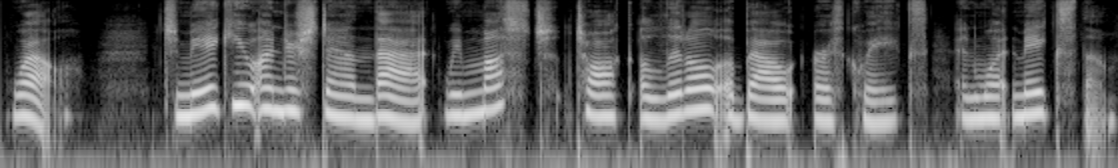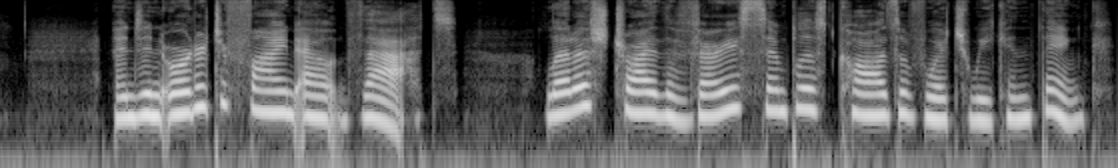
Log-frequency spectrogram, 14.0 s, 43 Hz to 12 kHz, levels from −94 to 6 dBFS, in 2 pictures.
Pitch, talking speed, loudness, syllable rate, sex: 255 Hz, 155 wpm, -16 LUFS, 4.0 syllables/s, female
